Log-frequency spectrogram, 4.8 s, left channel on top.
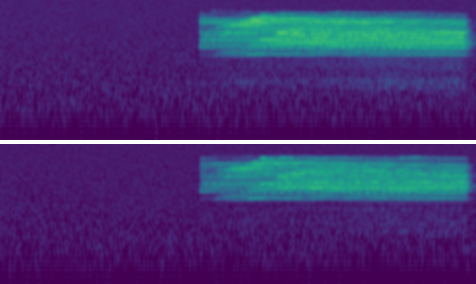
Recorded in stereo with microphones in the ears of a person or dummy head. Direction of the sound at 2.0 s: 80° left.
